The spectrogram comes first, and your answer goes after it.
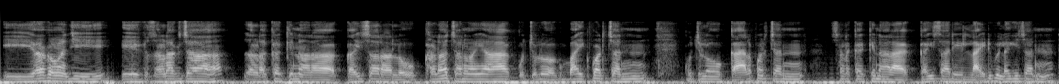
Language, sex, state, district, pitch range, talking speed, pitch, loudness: Hindi, male, Uttarakhand, Tehri Garhwal, 110-125 Hz, 180 wpm, 120 Hz, -18 LUFS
